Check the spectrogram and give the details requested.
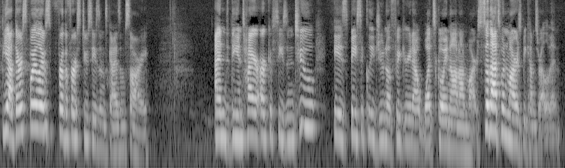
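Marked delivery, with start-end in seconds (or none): none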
